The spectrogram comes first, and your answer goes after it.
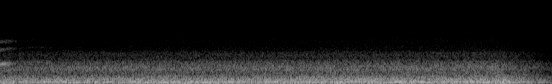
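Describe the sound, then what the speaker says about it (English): A very quiet electric car rolls along in the BeamNG driving game, a steady low broadband hum of tires and road noise with no engine note, easing off at the end. "That is the sound of a very, very quiet electric car."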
